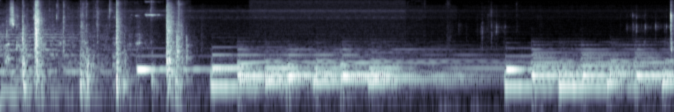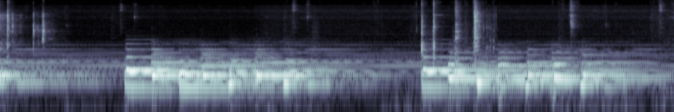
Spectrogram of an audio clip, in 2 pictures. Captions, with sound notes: Come on, let's go. (soft piano music) (keys striking) (door opening)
